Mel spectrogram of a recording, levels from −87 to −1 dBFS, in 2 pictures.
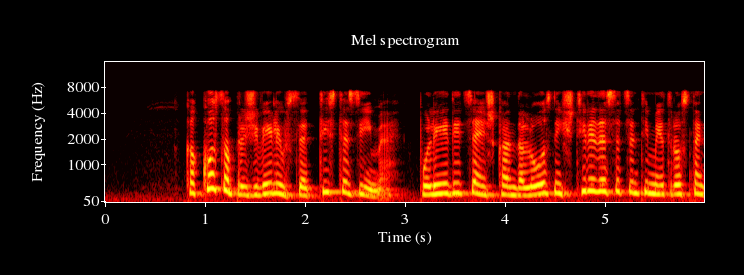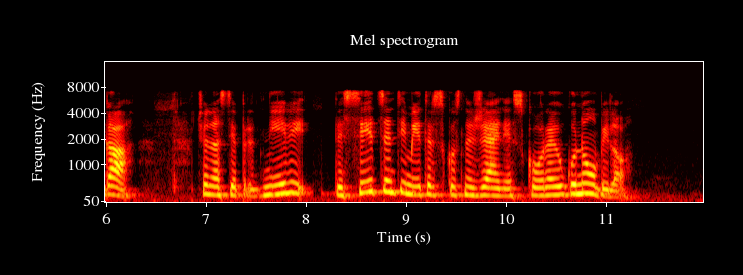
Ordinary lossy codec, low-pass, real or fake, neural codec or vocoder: MP3, 96 kbps; 7.2 kHz; real; none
